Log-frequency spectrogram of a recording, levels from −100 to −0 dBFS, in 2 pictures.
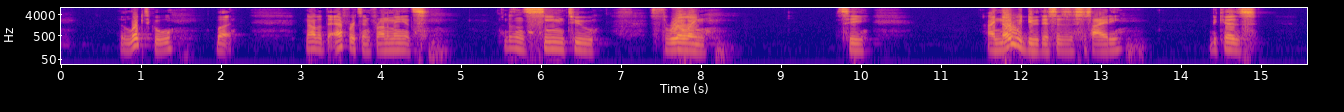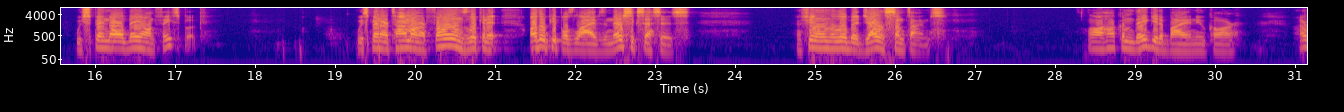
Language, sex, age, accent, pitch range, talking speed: English, male, 20-39, American, 120-155 Hz, 125 wpm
